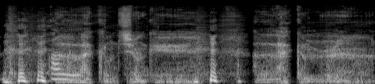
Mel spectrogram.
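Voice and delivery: slow, soft, whispery smoker voice. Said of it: "refers to himself in third person".

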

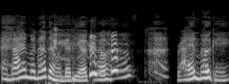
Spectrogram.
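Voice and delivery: put-on angelic, sweet nice-girl voice. Podcast co-host mimicking the other co-host's intro, imitating Ryan Mogi's angelic voice. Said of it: "the voice of an angel".

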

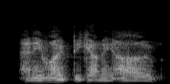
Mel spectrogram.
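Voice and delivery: strained, hoarse whisper. Reading Mum's line spoken on the phone: hoarse whisper. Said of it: "she whispers hoarsely".

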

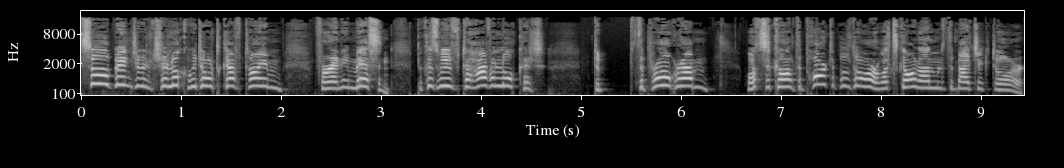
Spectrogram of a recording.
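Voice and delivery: put-on stage Irish, full broad brogue, fast and comic. Host opening the podcast's special Irish week in character, Paddy O'Wackery Irish voice. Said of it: "special Irish week on Sherlock, Sherlisten, the podcast that talks like this".

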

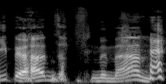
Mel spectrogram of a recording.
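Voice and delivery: put-on Scottish accent. Recounting how a woman says a line in a club scene, imitating a Scottish accent. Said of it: "I like that she's Scottish to you".

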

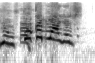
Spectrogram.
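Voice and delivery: very high, honking, chimp-like shriek. Acting out a character fleeing the room: honking like a chimp. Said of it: "runs out of the room honking like a chimp".

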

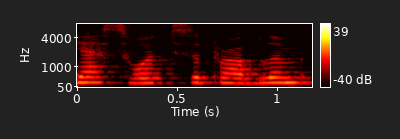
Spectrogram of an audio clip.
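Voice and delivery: put-on Italian accent, laid on thick and bad. Retelling a man coming to the door, in a thick italian accent. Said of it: "just imagine thick Italian accent".

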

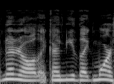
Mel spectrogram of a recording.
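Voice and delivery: ordinary talk

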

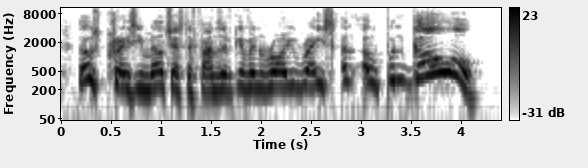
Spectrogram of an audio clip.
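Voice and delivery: high, shouted fan yelling. Reading the story aloud, voicing a Highborough fan watching the match: shouting. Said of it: "a Highborough fan shouts".

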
